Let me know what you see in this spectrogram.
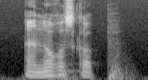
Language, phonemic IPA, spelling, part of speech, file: French, /ɔ.ʁɔs.kɔp/, horoscope, noun, Fr-horoscope.ogg
- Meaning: horoscope (all senses)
